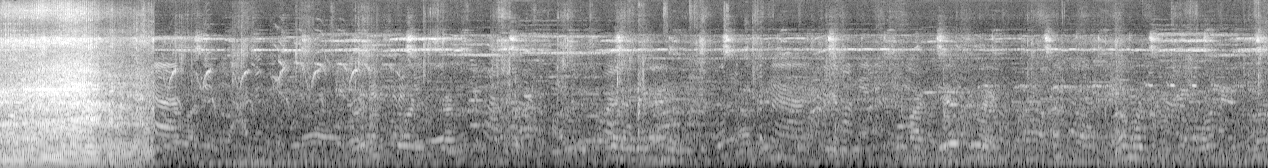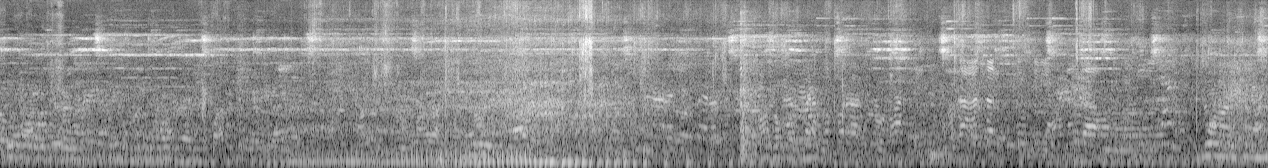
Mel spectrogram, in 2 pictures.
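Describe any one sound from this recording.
Many people chatter in the background outdoors.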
